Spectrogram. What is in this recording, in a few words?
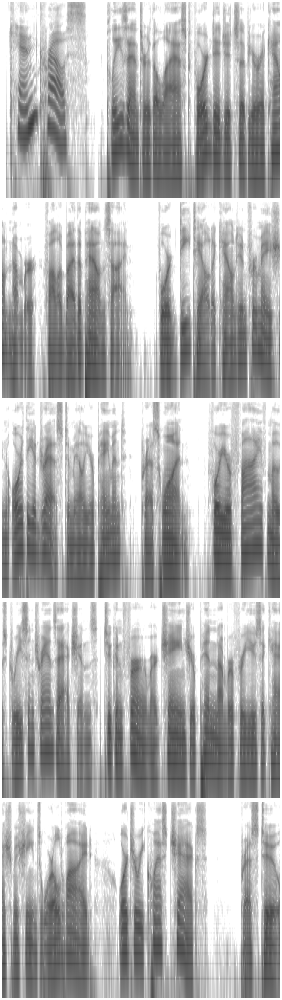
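IVR & Telephone Demo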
